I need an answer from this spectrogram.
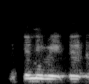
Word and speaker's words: attenuate: இது வந்து அட்டெனுவேட்டட் அப்படிங்கும்போது இந்த இலையெல்லாம் முனை கூர்ந்து, அது கூட அது வந்து பாசிட்டிவ் நெகட்டிவ், அது இயல்பான ஒரு விஷயம். இதோட ஸ்பெல்லிங் பாருங்க, அட்டெனுவேட். ஓகே, அட்டெனுவேட்ங்கிறது அது உச்சரிப்பு, ஞாபகம் வச்சுக்கோங்க. இப்போ அட்டெனுவேட்டட் ஃபிகர், அப்ப அது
